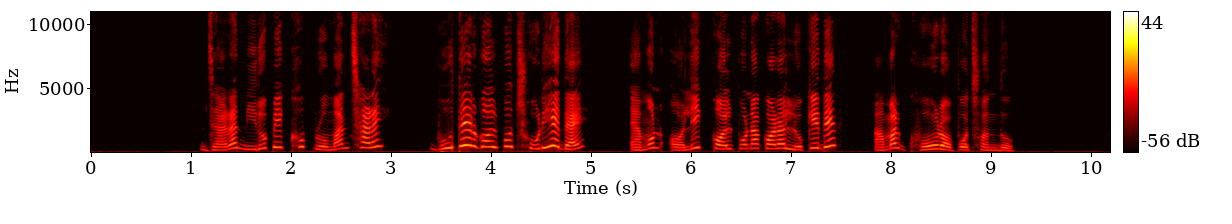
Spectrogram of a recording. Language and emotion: Bengali, disgusted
